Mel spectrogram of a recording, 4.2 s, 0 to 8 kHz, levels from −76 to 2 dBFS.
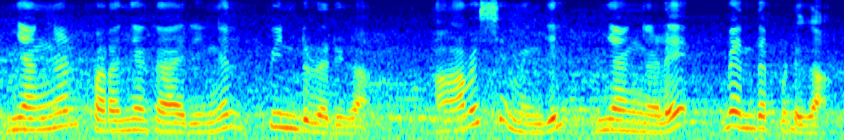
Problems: constant background noise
